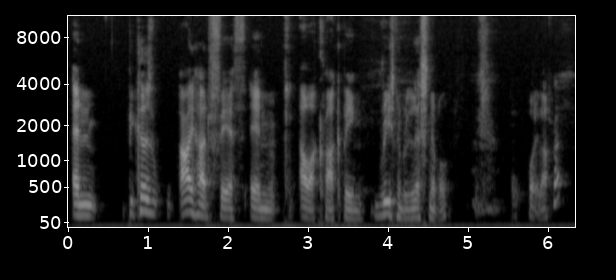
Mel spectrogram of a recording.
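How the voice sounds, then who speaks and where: A man's voice: on the low side, expressive, normal speed. A young man co-hosting a casual podcast, with a dry manner and casual swearing. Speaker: podcast co-host. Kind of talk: casual chat.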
